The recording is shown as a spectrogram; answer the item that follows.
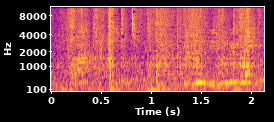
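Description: Plastic cling film crinkling and rustling in irregular crackles as hands press and pat a ball of cookie dough wrapped in it inside a stainless steel bowl.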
